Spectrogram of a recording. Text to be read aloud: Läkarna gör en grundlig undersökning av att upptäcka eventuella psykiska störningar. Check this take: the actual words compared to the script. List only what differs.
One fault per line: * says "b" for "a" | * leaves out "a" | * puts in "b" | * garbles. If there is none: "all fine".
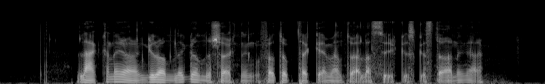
* says "för" for "av"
